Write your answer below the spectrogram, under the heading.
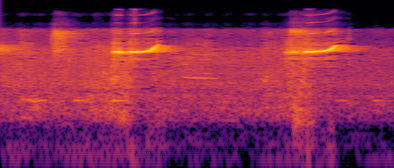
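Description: A lory gives two shrill, slightly rising whistles about two seconds apart, each opening with a brief rasping burst, over a quiet background.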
